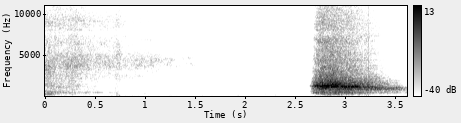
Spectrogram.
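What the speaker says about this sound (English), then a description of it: "I want to do a lot of breathing today." Deep yoga breaths during a morning practice: a soft exhale fades out, a pause of near silence follows, then a loud, close, forceful breath rushes in and tapers off.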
